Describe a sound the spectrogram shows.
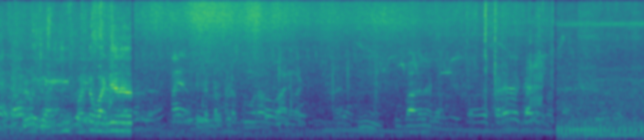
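Several men talk among themselves nearby outdoors.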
